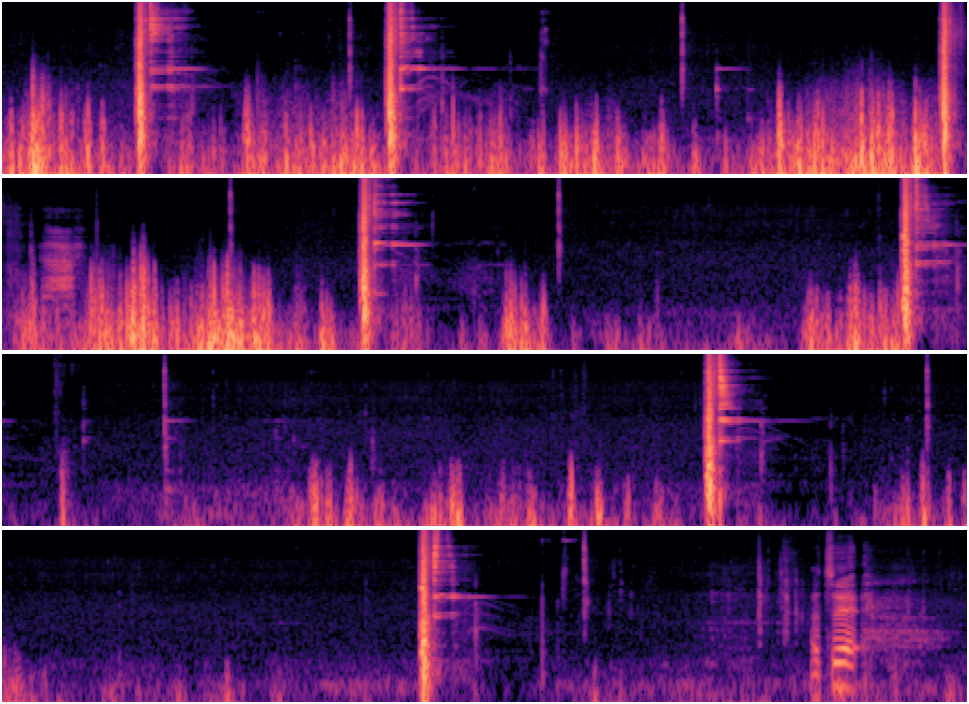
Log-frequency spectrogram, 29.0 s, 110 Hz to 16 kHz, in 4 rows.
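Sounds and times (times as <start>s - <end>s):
pistol shots with ringing tail: 1.0s - 1.6s, 2.9s - 3.5s, 10.0s - 10.4s, 14.0s - 14.4s, 19.8s - 20.2s, 24.9s - 25.4s.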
